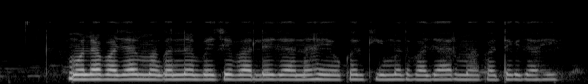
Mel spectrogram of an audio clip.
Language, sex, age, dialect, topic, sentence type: Chhattisgarhi, female, 41-45, Northern/Bhandar, agriculture, question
